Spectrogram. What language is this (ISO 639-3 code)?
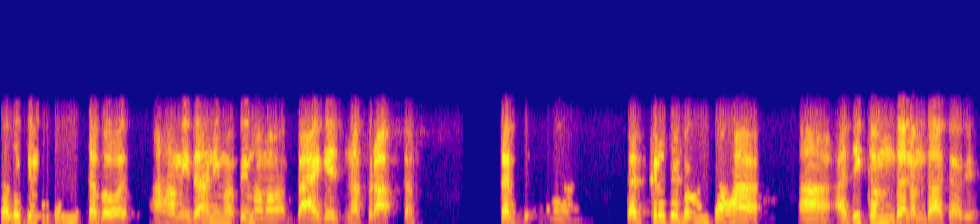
san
